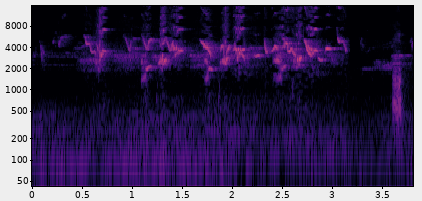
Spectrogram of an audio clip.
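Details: Male Javan myna in morning song from a tutor recording full of fill phrases, a dense high, chattering warble of twisting squeaky notes for over two seconds, then a brief quiet gap and a single sharp note.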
